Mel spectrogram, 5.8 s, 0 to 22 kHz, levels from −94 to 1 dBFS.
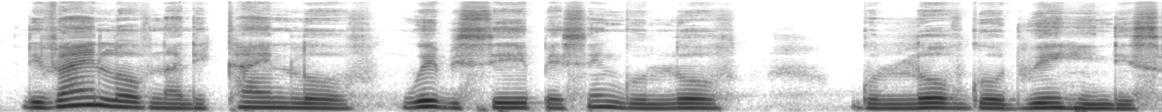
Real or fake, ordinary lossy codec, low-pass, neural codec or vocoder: real; none; none; none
